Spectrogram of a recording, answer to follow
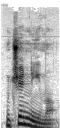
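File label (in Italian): "nimo", dialettale crespinese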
